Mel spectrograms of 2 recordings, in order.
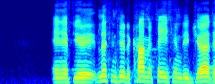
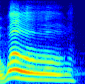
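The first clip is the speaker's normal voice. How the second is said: louder, higher startled whoa; a commander caught off guard; surprised whoa; 4 semitones higher, 5 dB louder than usual. Retold or imitated. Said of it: "the commander go".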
